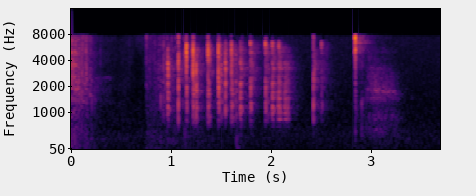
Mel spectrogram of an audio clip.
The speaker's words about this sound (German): Darf ich zweimal würfeln? Ja. Okay. Ich würfel, ich würfel jetzt äh, um die Seite.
